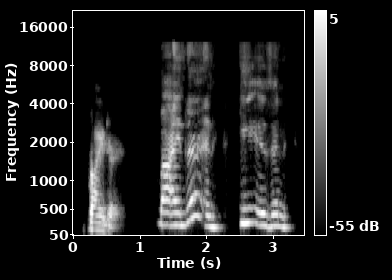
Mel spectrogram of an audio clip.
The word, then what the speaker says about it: Binder: Binder.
